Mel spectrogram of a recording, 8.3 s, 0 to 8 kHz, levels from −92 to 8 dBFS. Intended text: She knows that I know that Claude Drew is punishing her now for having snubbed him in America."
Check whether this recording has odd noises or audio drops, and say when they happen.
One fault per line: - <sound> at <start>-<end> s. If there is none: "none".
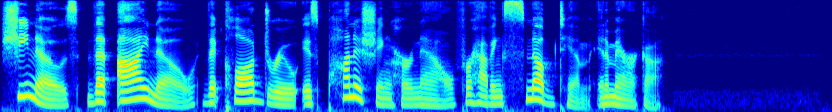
none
